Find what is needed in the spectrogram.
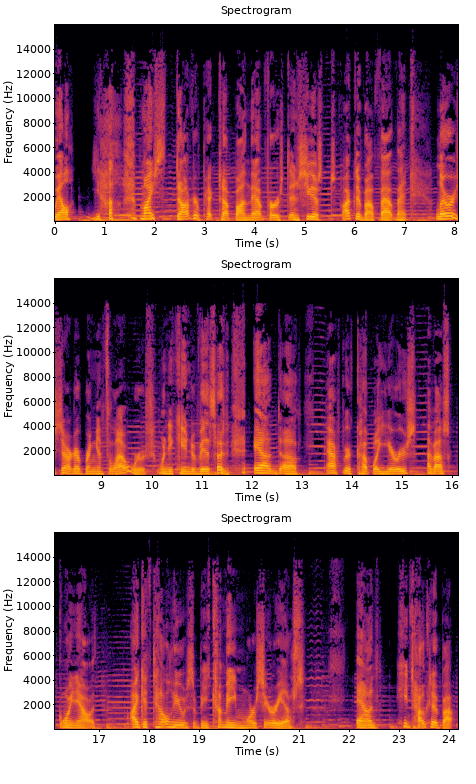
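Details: Woman with ataxia affecting her motor skills and voice; ataxic dysarthria.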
